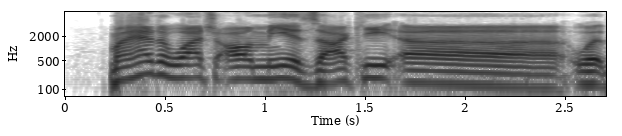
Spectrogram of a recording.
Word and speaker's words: Miyazaki: Uh, double check your spelling on Miss Yaki. Is that Is that how you say it? Are you talking about like Spirited Away and stuff? I think you meant to say Miyazaki.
